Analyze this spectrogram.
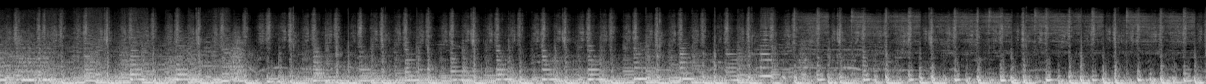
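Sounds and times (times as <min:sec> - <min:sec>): electronic music over a pa: 0:00.0 - 0:12.0
heavy bass line: 0:00.0 - 0:12.0.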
